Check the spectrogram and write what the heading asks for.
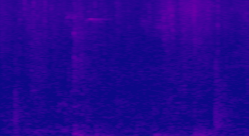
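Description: Faint footsteps on a stage floor, with scattered light knocks, at a very low level.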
